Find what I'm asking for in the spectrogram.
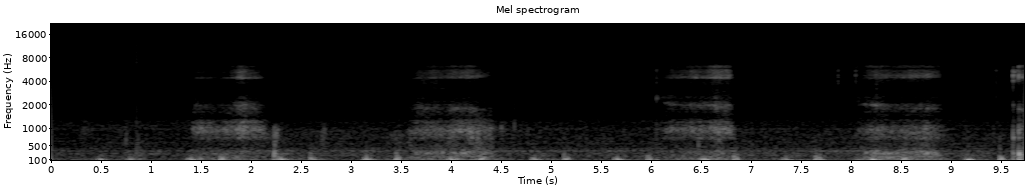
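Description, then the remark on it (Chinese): A steady human heartbeat, heard with a foot pressed against the person's chest, thumps in low, muffled pulses, with soft breathing swelling faintly in and out behind it; no one speaks. “听着奴婢的心跳”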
